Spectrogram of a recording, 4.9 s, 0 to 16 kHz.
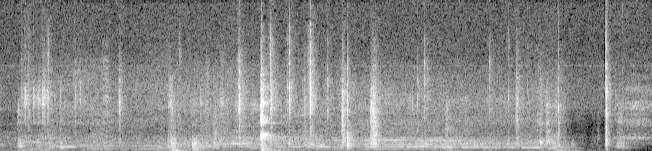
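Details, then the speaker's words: Coachmen Sportscoach 380MBS Class A diesel pusher (Freightliner XC) slide-out extending: motor drone wavers and drops in pitch with knocks and creaks, struggling over the ramp hump the wood must ride up. "all right let's go out struggles getting over that hump"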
